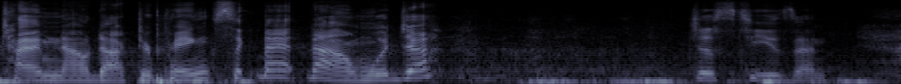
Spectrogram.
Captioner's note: audience chuckling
